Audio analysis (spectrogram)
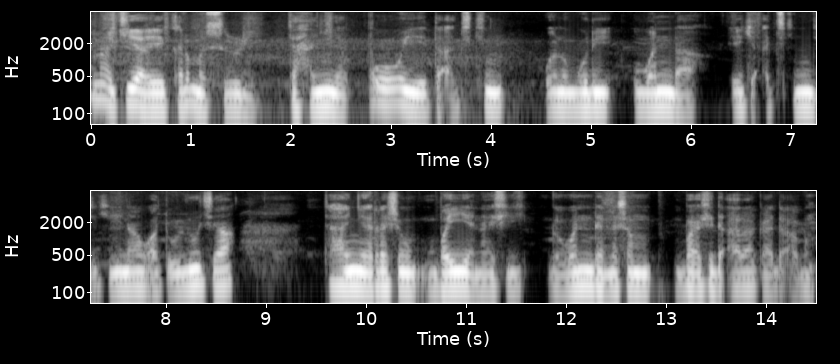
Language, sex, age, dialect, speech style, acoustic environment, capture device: Hausa, male, 18-24, Nigeria - Kano, happy, silence, mobile / Linux / Chrome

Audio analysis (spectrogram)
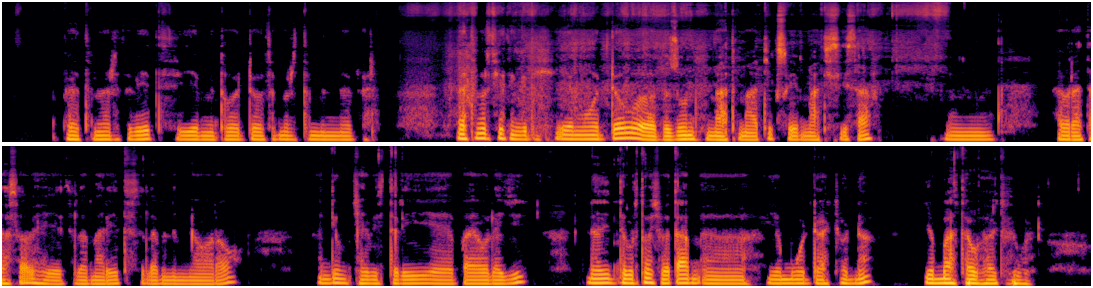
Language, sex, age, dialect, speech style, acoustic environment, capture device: Amharic, male, 25-34, Ethiopia - Addis Ababa, focused; excited, silence, mobile / Linux / Chrome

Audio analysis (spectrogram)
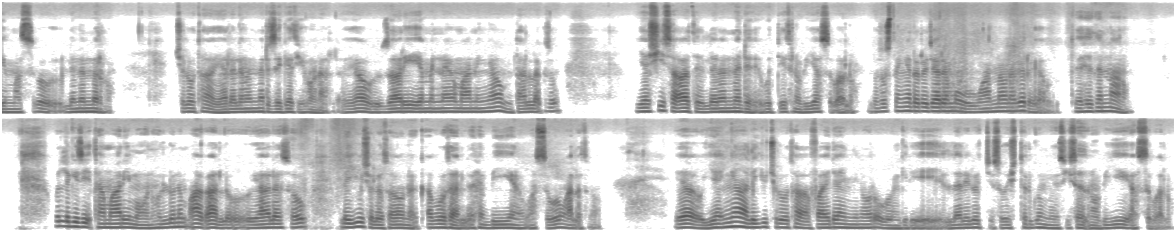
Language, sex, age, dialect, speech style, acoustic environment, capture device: Amharic, male, 18-24, Ethiopia - Addis Ababa, tired; anxious; nervous, nature; music; construction, mobile / Linux / Chrome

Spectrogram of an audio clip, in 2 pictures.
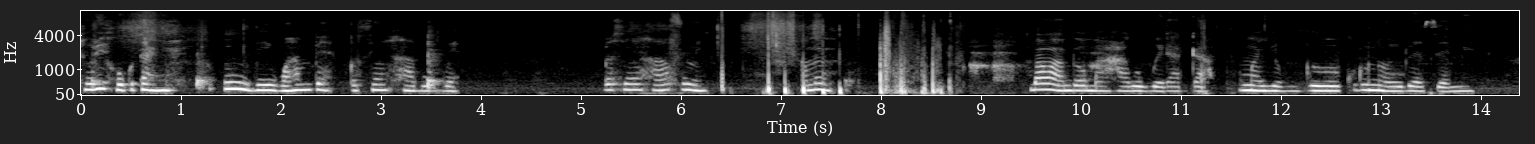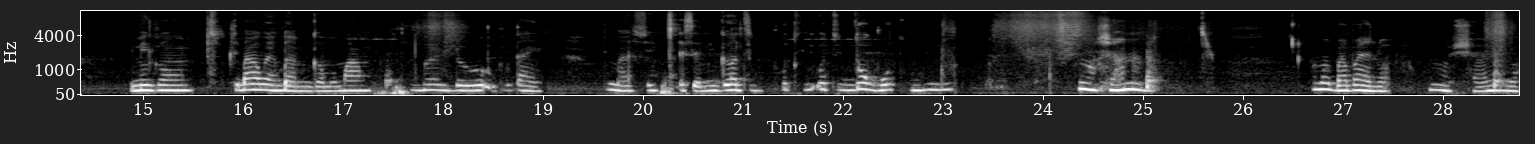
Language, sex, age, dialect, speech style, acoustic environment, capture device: Yoruba, female, 25-34, Nigeria - Ibadan, happy, people talking, mobile / Linux / Chrome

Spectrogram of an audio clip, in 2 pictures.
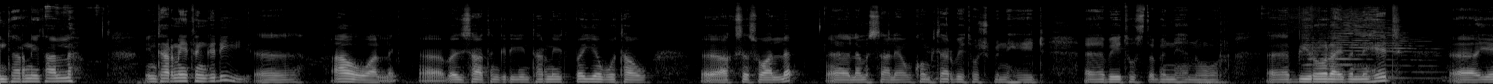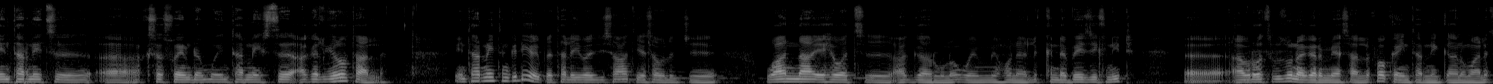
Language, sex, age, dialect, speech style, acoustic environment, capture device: Amharic, male, 18-24, Ethiopia - Addis Ababa, happy; anxious; tired, people talking; music; nature, desktop / Windows / Chrome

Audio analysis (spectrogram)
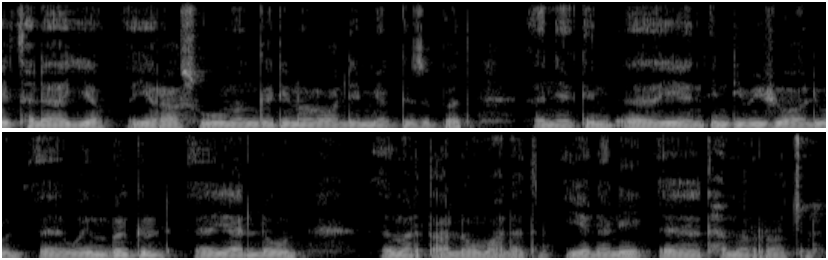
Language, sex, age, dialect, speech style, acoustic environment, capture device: Amharic, male, 18-24, Ethiopia - Addis Ababa, happy; focused, silence; nature, mobile / Linux / Chrome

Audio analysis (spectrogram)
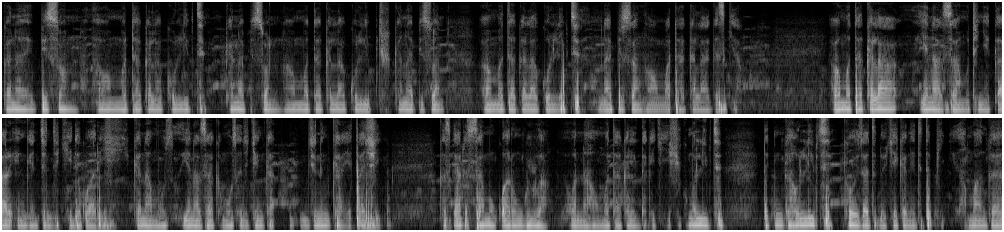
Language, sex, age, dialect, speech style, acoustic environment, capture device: Hausa, male, 25-34, Nigeria - Katsina, happy; relaxed, people talking; silence, mobile / Linux / Chrome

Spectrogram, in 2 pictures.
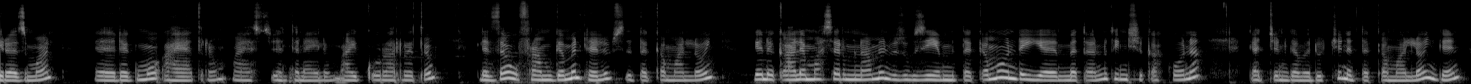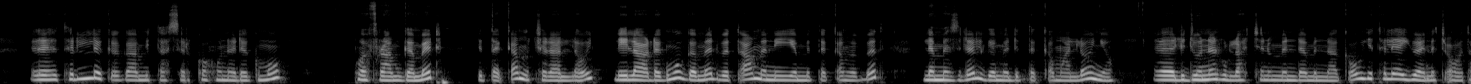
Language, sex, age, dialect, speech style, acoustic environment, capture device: Amharic, female, 25-34, Ethiopia - Addis Ababa, excited; happy, silence, mobile / Linux / Chrome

